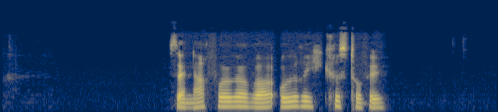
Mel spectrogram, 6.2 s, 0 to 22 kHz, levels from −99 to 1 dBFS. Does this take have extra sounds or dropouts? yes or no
no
